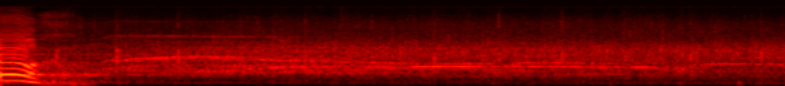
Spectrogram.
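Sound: audience applauding loudly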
